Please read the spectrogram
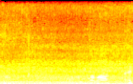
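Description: Toyota forklift's engine running steadily as the forklift maneuvers up to a van, a low steady hum with a faint voice briefly about one and a half seconds in.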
